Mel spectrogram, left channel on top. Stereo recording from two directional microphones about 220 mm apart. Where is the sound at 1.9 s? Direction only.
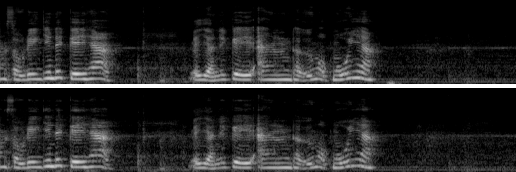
15° left (ahead or behind).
